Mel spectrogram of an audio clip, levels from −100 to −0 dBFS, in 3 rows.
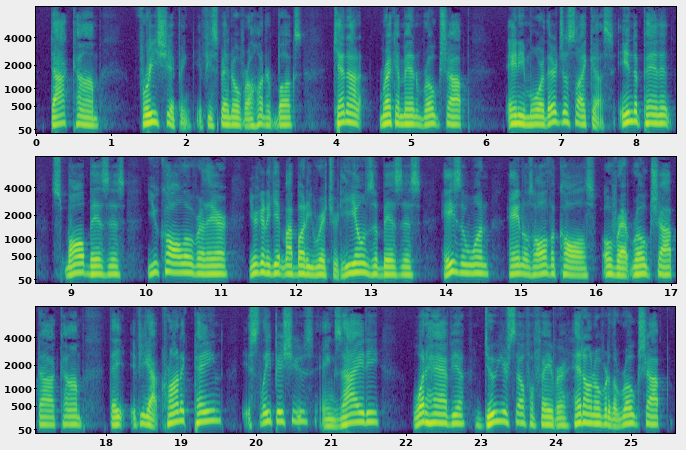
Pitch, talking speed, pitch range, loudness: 145 Hz, 165 wpm, 135-160 Hz, -16 LUFS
